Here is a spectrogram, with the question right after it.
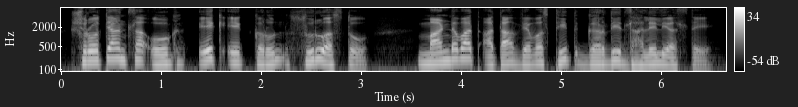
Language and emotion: Marathi, neutral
